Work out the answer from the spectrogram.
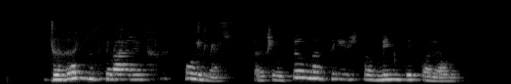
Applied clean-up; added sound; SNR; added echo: neural mask model DeepFilterNet 3.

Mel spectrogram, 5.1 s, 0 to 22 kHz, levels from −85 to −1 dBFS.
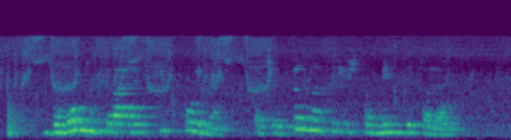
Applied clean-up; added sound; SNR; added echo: none; Insect; 20 dB; reverberation time 0.6 s.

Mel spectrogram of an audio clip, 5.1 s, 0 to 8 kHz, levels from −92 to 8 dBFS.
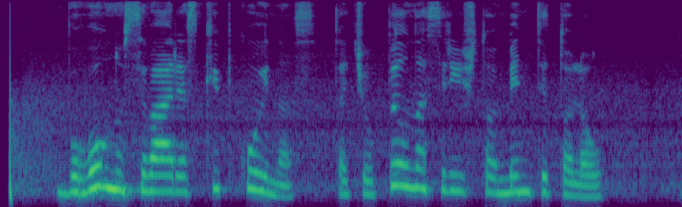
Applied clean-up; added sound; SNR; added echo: none; none; none; none.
